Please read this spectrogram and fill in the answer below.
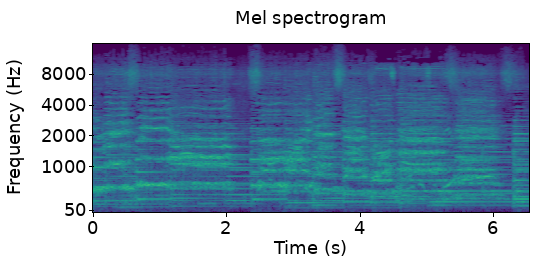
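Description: Children's choir singing in unison, sustained sung phrases with a brief break about two seconds in.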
